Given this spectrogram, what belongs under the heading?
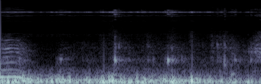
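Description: Hooves of Nini, a cob being ridden out toward a village, clop steadily underfoot beneath continuous close talking, with a second horse nearby; the footfalls stay partly masked by the voice.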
